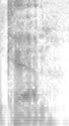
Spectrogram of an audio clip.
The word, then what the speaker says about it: Cannes: How do the French say it? Cannes. Cannes, yeah, Cannes. They don't pronounce the S.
